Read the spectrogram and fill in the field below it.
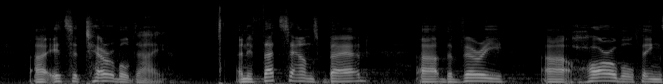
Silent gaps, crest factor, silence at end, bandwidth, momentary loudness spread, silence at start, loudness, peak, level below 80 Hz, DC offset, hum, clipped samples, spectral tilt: none; 16 dB; 0 s; 17 kHz; 12 LU; 0.3 s; -35 LUFS; -18 dBFS; -58 dBFS; under 0.1%; none; under 0.1%; -5.5 dB/octave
